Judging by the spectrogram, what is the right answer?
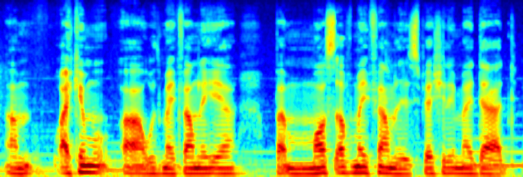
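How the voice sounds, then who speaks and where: A man's voice: lowish voice, flat delivery, moderate pace, gravelly, over music. A man from Kenya, speaking hesitantly and reflectively about his family as an interviewee. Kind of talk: personal testimony.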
